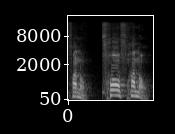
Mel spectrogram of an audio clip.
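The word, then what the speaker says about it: Fanon: ফরাসি আলজেরিয়ান চিন্তাবিদ ফানো নাম আসল উচ্চারণটা, উনি বলছিলেন পরাধীন জাতিগোষ্ঠী লড়াইয়ের ভিতর দিয়ে নিজেকে চিনতে শেখে।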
